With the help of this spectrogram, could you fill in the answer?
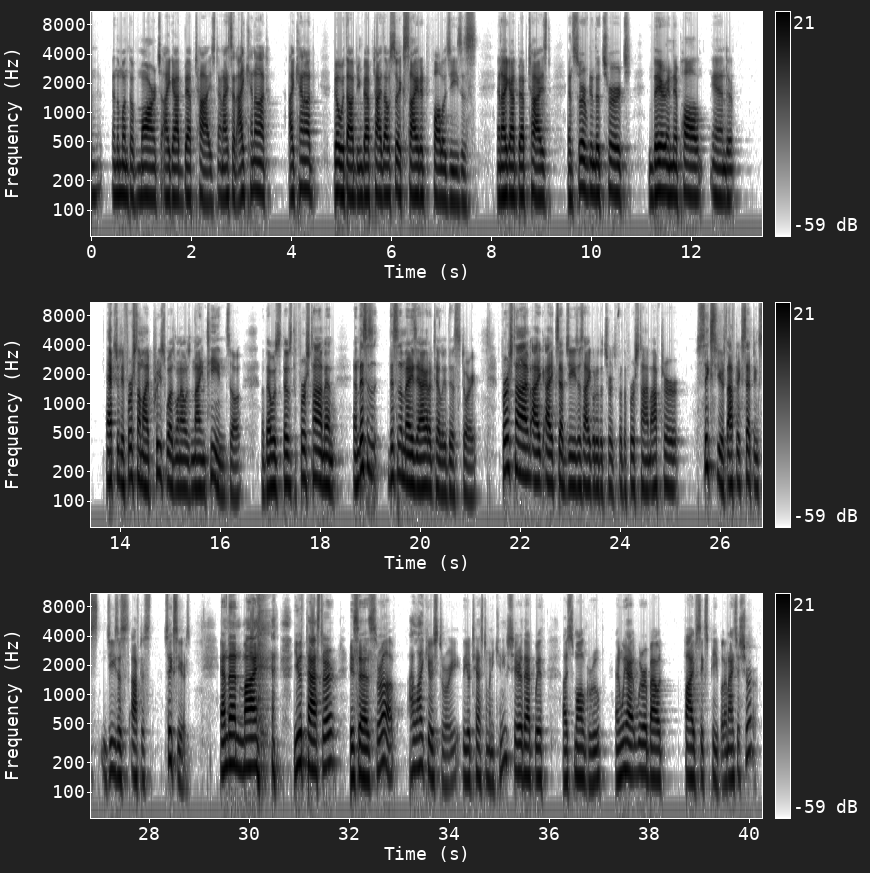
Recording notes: This sermon was preached at Crosspoint Church in Starkville, Mississippi.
